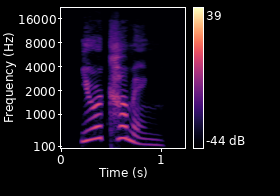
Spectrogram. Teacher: Rising tone, this shows a question or surprise. Questions often rise.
